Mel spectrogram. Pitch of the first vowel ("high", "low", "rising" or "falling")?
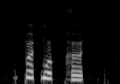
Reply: high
